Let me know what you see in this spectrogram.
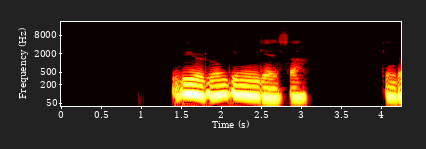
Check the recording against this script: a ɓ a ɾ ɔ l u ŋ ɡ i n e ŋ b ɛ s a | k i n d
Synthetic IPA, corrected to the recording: i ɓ i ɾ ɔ l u ŋ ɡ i n i ŋ ɡ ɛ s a | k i n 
